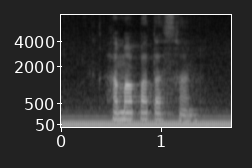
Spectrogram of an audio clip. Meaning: 1. appropriate, proper 2. corresponding
- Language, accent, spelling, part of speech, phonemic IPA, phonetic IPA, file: Armenian, Eastern Armenian, համապատասխան, adjective, /hɑmɑpɑtɑsˈχɑn/, [hɑmɑpɑtɑsχɑ́n], Hy-համապատասխան.ogg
